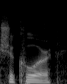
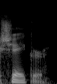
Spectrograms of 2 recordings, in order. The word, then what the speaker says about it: Shakur: old white people that pronounce the name Tupac Shakur as Tupac shaker the family has reached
